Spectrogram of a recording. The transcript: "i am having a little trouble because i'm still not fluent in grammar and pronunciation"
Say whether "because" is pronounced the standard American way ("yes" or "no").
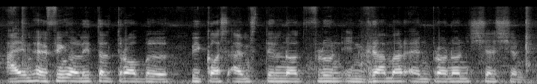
no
